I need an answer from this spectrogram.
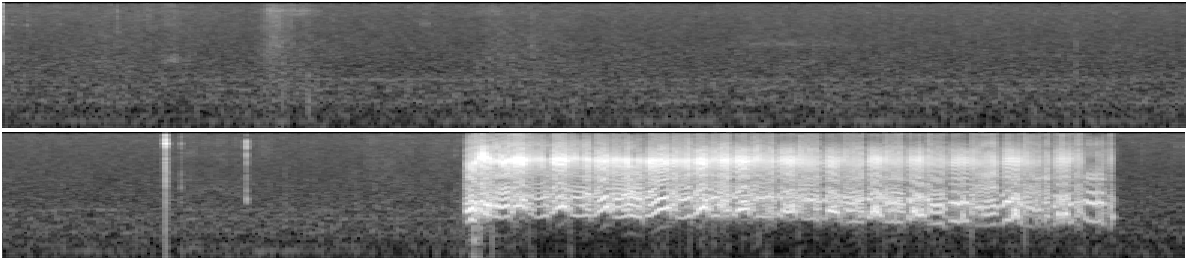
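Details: A pet sugar glider growls, letting out a harsh, rapidly pulsing buzz lasting about four seconds after a quiet stretch.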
